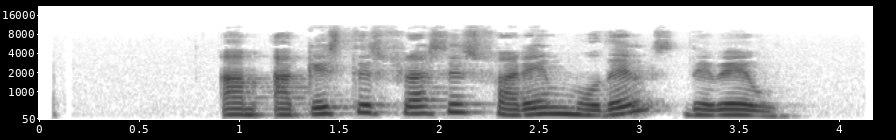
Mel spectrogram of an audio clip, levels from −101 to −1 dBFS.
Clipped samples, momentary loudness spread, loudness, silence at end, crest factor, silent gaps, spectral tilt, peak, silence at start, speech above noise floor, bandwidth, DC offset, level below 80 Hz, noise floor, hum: under 0.1%; 5 LU; -27 LUFS; 0.4 s; 18 dB; none; -6 dB/octave; -12 dBFS; 0.9 s; 52 dB; 10.5 kHz; under 0.1%; -84 dBFS; -78 dBFS; none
